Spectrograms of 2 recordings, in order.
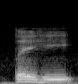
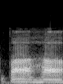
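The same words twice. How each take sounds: First: The vowels lean toward an e sound. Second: The vowels are open a sounds. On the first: The speaker calls it right. "وكسر الطاء والهاء" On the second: The speaker calls it wrong. "ولم يكسر"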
